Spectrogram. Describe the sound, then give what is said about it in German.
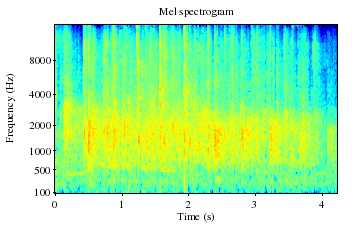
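A crowd applauds steadily for about four seconds, a dense, even patter of many hands clapping at once that holds its level before easing off slightly at the end. “Erstmal einen Applaus für alle.”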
